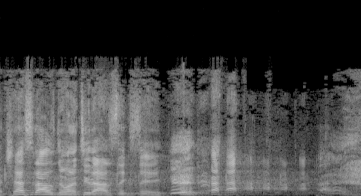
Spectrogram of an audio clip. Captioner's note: laughter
